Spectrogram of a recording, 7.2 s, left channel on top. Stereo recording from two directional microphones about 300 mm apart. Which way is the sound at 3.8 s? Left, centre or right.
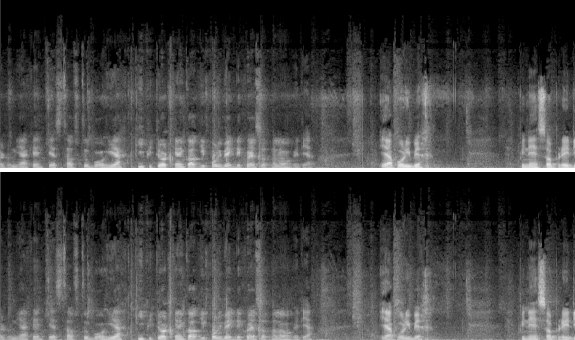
Centre.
